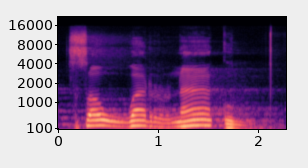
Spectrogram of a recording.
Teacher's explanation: Masuk pada huruf wau yang bertasdid. Hanya masuk tanpa ditahan lama-lama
